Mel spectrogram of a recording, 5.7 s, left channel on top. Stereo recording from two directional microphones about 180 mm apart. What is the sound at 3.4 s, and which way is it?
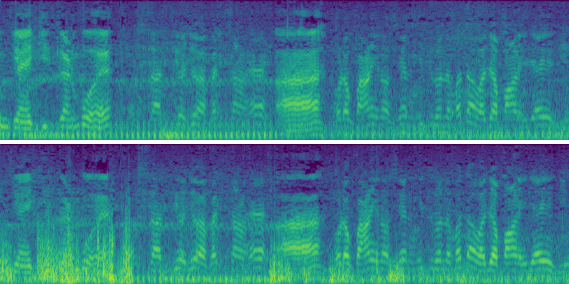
Speech, 55° right (ahead or behind).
